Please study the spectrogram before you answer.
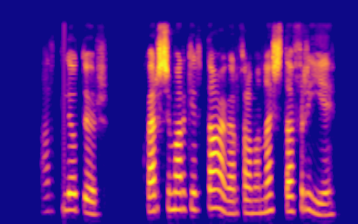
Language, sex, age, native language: Icelandic, female, 30-39, Icelandic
